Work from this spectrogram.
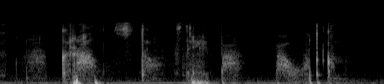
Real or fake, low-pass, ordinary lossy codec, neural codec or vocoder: real; 7.2 kHz; none; none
